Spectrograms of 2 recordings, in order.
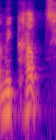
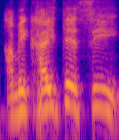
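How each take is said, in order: First: It uses the short standard verb form. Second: It uses the long regional verb form. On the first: The speaker calls it right. "কি বলতে হবে?" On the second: The speaker calls it wrong. "তাহলে আর হবে না"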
